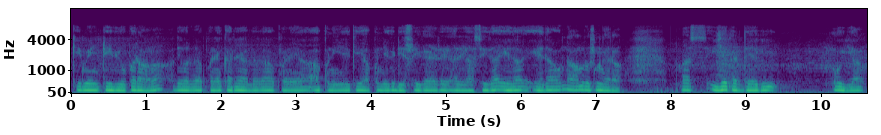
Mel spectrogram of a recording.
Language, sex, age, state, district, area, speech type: Dogri, male, 30-45, Jammu and Kashmir, Reasi, rural, spontaneous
